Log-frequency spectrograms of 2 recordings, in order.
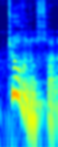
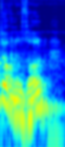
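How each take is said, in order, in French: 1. La consonne du milieu est un s sourd. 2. La consonne du milieu est un z sonore. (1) "mais tournesol" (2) "on ne dit pas tournesol"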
